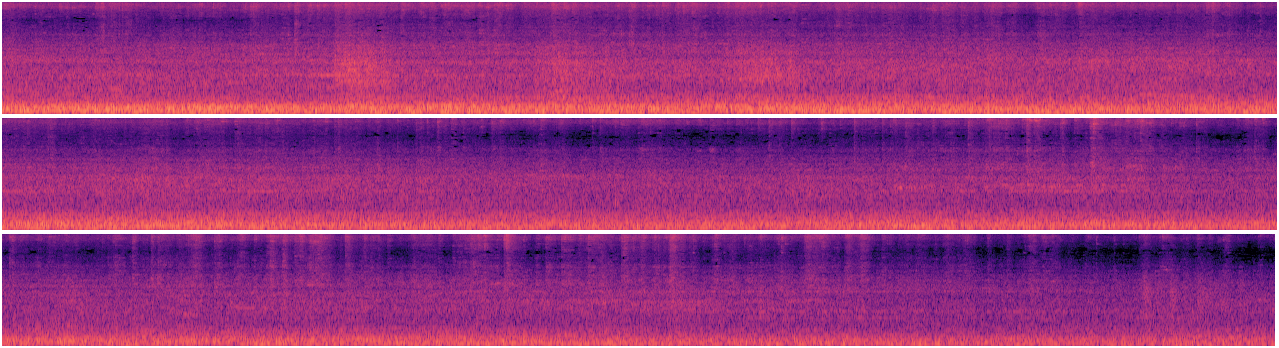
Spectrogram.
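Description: Freight train of tank wagons rolling past close by: a steady rumble of wheels on rail that gradually gets quieter.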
